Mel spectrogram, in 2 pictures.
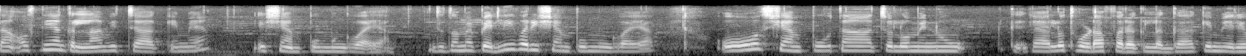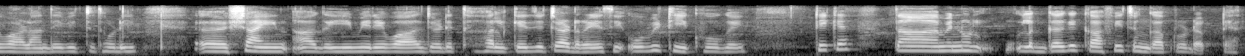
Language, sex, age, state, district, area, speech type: Punjabi, female, 45-60, Punjab, Tarn Taran, urban, spontaneous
